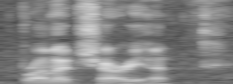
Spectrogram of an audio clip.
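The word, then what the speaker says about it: brahmacharya: Gandhi based his commitment to non-violence on a spiritual foundation that emphasized self- pronunciation braach that word again brahmacharia and that sounds much better and the positive action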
